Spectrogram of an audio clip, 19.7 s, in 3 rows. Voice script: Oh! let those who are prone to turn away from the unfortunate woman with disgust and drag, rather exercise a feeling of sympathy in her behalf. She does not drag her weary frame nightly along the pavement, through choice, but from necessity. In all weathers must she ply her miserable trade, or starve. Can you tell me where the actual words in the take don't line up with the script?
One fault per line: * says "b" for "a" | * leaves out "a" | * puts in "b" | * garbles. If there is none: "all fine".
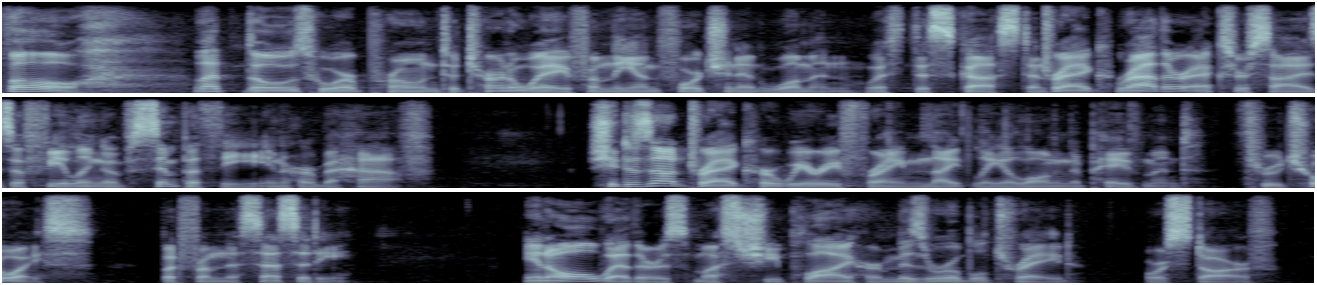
all fine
